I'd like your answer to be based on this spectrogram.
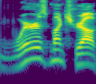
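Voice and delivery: ordinary talk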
